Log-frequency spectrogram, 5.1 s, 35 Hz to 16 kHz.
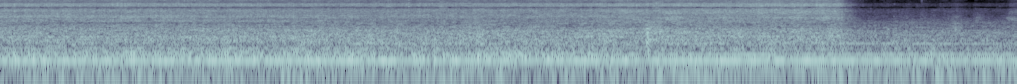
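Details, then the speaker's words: Beko WTG620M2W slimline washing machine drain test with water added: a steady low hum under a hissy rush as bubbly suds drain from the hose. The drain pump is running properly. "quit that now it's coming out quite bubbly because it's washed all those suds into it"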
